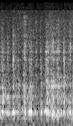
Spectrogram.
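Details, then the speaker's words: Rhythmic scraping rasp strokes, several a second, from a dental float on a sedated gelding's teeth; each pull-back stroke shaves sharp points off the enamel edges, which were catching and limiting side-to-side jaw motion. "so when you pull back it shaves off those sharp edges on the enamel"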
